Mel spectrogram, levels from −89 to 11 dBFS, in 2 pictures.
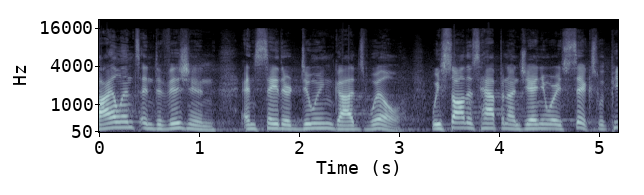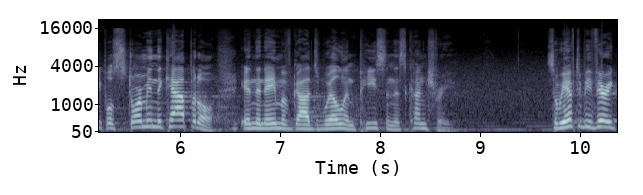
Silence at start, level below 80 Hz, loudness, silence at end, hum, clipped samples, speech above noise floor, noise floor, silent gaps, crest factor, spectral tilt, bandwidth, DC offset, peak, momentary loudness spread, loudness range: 0 s; -58 dBFS; -18 LUFS; 0 s; none; under 0.1%; 30 dB; -48 dBFS; none; 18 dB; -5 dB/octave; 16.5 kHz; under 0.1%; 0 dBFS; 11 LU; 3 LU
